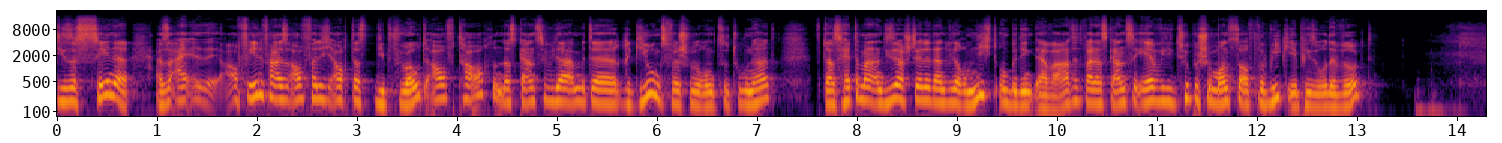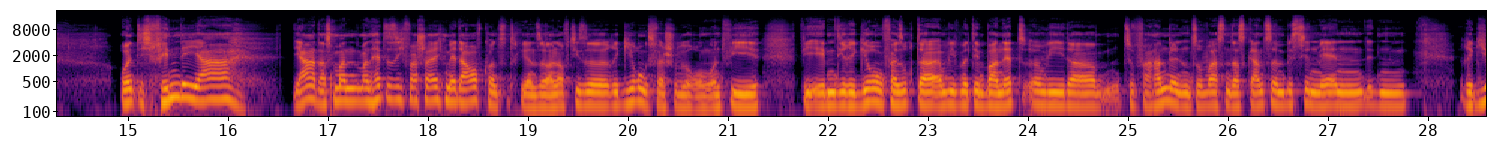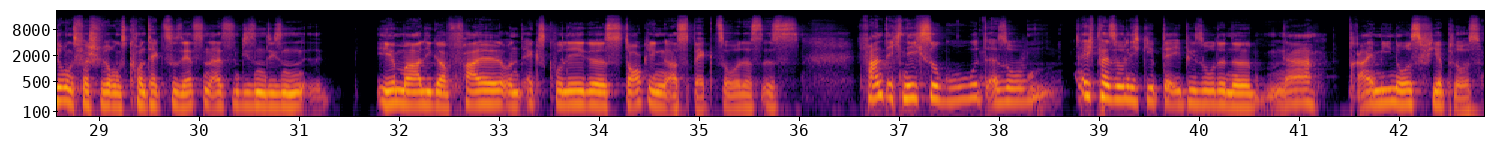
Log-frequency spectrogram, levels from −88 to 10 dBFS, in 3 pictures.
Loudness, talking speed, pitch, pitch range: -18 LUFS, 170 wpm, 155 Hz, 140-180 Hz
